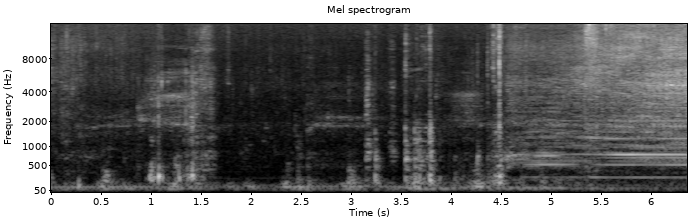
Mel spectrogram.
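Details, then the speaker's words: RV macerator pump after tightening lines and reconfiguring so it is not directly on the valve: a few clunks on connection, then steady even electric motor hum with water rushing through, no leaks, good flow; normal operation. "Looks like it's working. Hear going in here. >> Sounds like a good flow."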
